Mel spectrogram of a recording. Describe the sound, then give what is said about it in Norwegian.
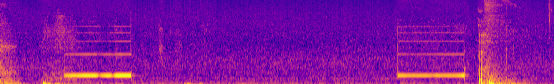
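An outgoing call's ringback tone sounds twice, each a steady one-second buzzing tone separated by a long pause, fairly clear over a faint background rustle, ending with a brief clatter as the line picks up. “Vi kan ringe bøste for å høre. Ja. Så vi ringer.”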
